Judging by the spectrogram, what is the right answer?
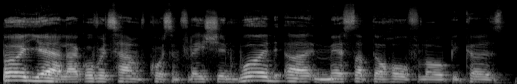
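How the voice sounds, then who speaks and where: A man at an ordinary middle pitch reacts casually to a video. His talk is loose, slangy and profane, and he thinks aloud as he goes. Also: normal speed, a little mellow.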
